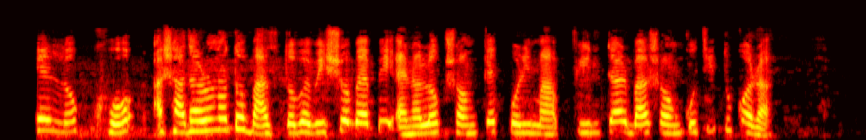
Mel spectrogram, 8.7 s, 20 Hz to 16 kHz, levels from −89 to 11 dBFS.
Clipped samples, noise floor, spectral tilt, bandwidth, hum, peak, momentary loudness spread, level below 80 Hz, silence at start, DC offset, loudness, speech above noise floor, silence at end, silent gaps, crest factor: under 0.1%; -68 dBFS; -4.5 dB/octave; 7.6 kHz; none; -2 dBFS; 11 LU; -62 dBFS; 0.35 s; under 0.1%; -16 LUFS; 53 dB; 0.95 s; none; 14 dB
